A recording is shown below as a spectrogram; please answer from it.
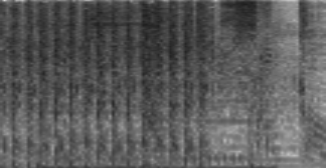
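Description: Rapid machine-gun fire sound effect laid over the deep bass of a hip hop beat. The burst stops about a second and a half in.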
